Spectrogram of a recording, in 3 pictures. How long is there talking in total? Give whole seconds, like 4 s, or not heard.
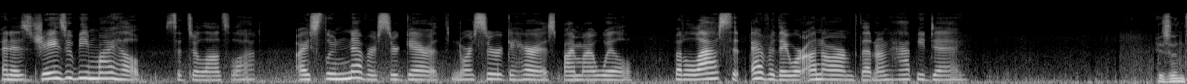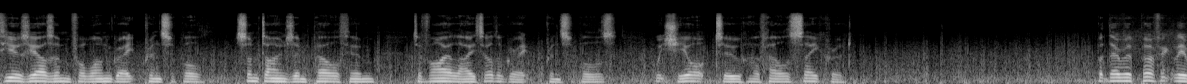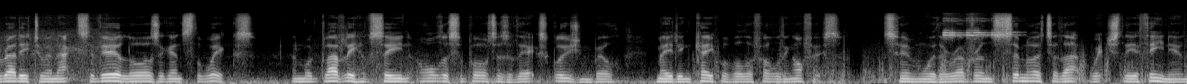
31 s.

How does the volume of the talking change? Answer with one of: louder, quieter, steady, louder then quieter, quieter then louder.
steady.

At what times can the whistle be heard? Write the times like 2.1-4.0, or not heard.
33.1-34.0.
